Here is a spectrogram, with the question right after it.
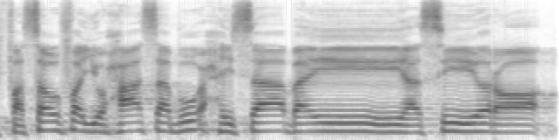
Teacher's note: And after tanween is a ya is yar malun letter. You have to mark the tanween sound to ya, then make the gunna. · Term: Idgham with gunna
